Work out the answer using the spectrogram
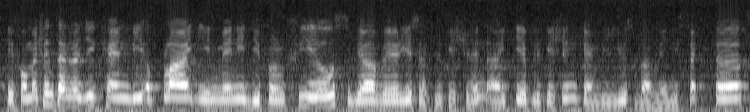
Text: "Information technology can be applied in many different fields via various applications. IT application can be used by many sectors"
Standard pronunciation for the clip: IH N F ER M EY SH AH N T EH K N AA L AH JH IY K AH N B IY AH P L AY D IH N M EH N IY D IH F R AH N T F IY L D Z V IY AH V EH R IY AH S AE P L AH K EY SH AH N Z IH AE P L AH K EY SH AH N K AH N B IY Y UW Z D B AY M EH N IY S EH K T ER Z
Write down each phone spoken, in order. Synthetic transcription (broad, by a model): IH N F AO M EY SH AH N T EH K N AA L AH JH IY K AH N B IY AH P L AY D IH N M EH N IY D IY F R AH N T F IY L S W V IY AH V EH R IY AH S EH P L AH K EY SH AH N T IH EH P L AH K EY SH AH N K AH N B IY Y UW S B AY M EH N IY S EH K T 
